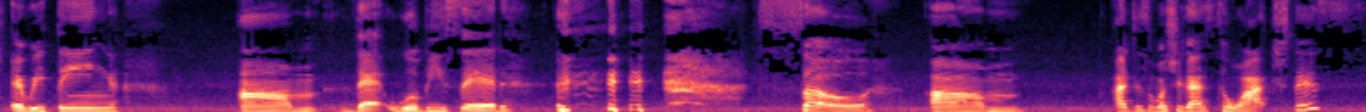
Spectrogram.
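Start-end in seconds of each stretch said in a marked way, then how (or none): 4.2-5.6 short high-pitched giggle; quick high laugh trailing down. Real, not acted. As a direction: let a bright giggle slip out. Laughs after voiceover remark.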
